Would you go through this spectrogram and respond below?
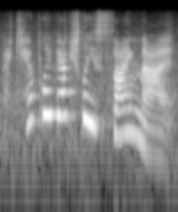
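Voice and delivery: high, incredulous outburst; exclaimed disbelief. Retold or imitated. Viewer reacting to the signed contract, incredulous.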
